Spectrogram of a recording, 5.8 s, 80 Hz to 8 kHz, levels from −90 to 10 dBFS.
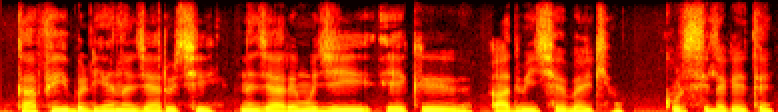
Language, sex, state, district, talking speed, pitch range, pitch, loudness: Kumaoni, male, Uttarakhand, Uttarkashi, 135 wpm, 125-145 Hz, 135 Hz, -16 LUFS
